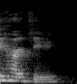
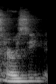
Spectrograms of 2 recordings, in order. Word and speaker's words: Hersey: No, it's Hersey. It's Hersey. – It's Hersey? Really? – Mm-hmm. Why would it be Herky? – You saying like the pronunciation wise? – Yeah. – Nah, because it's spelled the same way as Percy with an H.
